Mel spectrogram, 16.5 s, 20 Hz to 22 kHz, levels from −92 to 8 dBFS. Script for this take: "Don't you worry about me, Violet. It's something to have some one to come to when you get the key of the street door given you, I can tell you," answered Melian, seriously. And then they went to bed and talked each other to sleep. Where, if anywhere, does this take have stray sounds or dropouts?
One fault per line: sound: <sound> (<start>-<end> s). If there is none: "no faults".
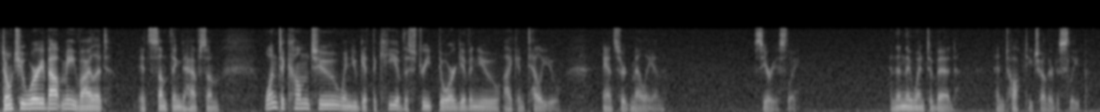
no faults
